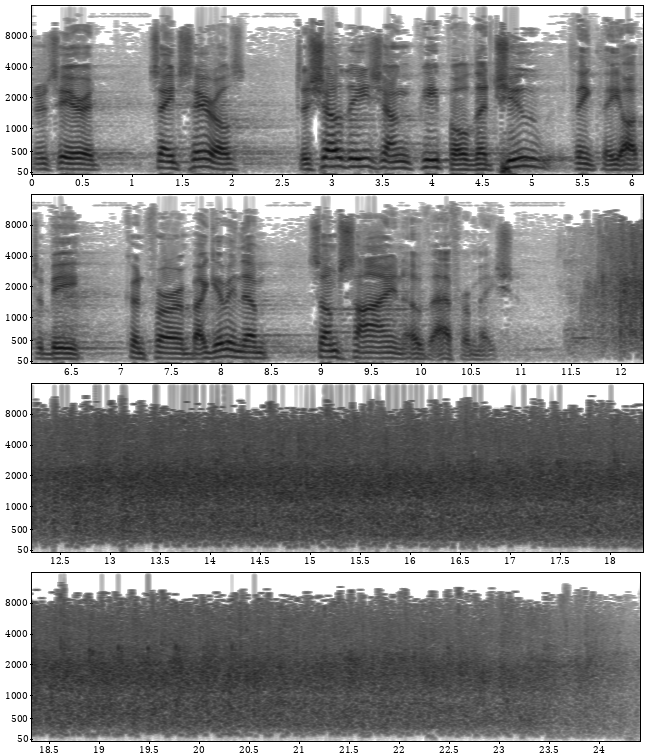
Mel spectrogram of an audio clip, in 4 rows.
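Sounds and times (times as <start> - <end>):
speech: 0.0 - 11.0
audience applause: 11.4 - 24.4.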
